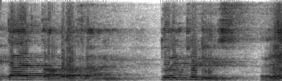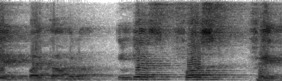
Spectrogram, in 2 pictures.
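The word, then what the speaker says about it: Ré: It's pronounced as Ray, written with an accent on the E, a small typographic mark that does what the brand intends to do, which is catch the light.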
